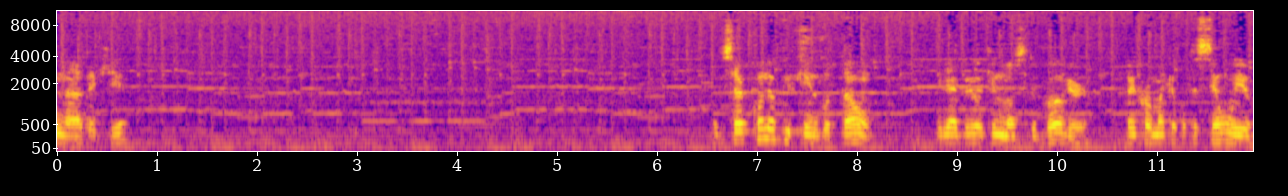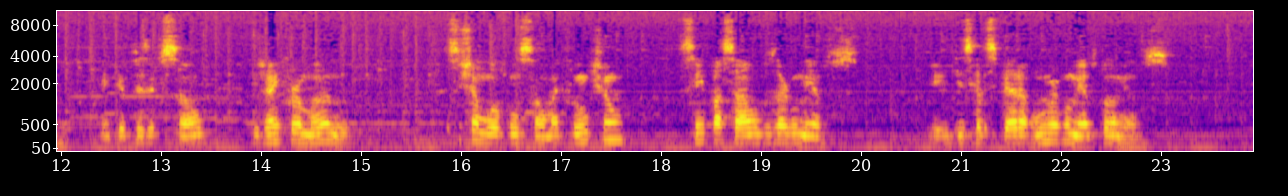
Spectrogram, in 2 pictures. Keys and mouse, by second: 0.0 Left, 2.6 click, 4.4 click, 5.1 click.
